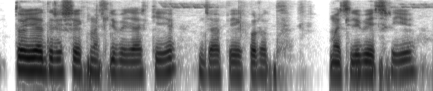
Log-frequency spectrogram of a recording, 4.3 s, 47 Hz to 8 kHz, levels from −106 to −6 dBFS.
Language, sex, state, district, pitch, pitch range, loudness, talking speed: Hindi, male, Chhattisgarh, Raigarh, 135 Hz, 125-145 Hz, -20 LUFS, 220 wpm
